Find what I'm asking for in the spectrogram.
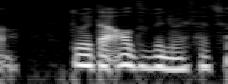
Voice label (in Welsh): "oddf" Welsh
